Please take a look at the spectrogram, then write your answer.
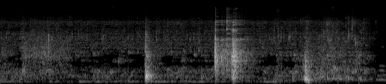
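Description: Washing chicken and cooking ingredients in a kitchen sink gives a few sharp clatters of dishes and utensils against a soft background of running water.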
